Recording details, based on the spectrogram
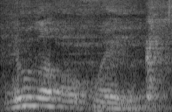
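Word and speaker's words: Nuala O'Faolain: But in response to your question, Nula O'Fwayland. N-U-A-L-A, O'Fwayland is spelled just like it sounds. O''F-A.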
